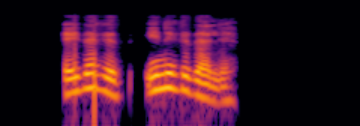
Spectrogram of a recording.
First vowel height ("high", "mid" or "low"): low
